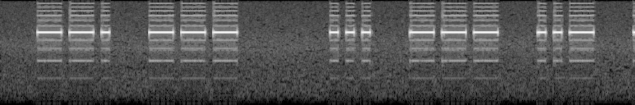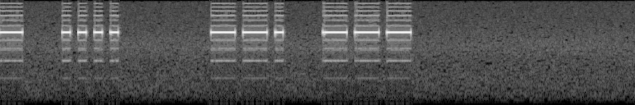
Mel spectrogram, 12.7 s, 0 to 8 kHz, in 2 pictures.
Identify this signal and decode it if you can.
Morse code, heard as a high beeper, machine-sent, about 15 wpm, spaced as for 12 wpm, 3300 Hz. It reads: GO SOUTH GO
